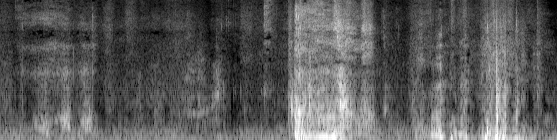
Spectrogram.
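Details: Dogue de Bordeaux being tickled, letting out deep throaty grumbling bursts and snorty growls between quieter pauses, indoors.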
